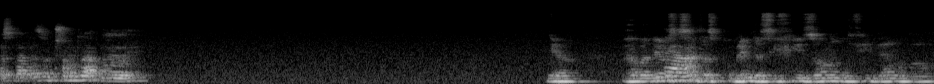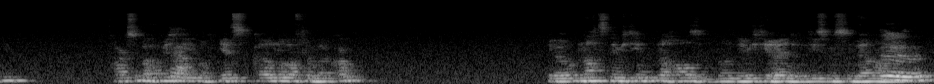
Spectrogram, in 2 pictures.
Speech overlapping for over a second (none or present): none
